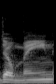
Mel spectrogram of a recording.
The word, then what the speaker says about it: demesne: Demesne is pronounced domain. It's one of those old-timey words.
